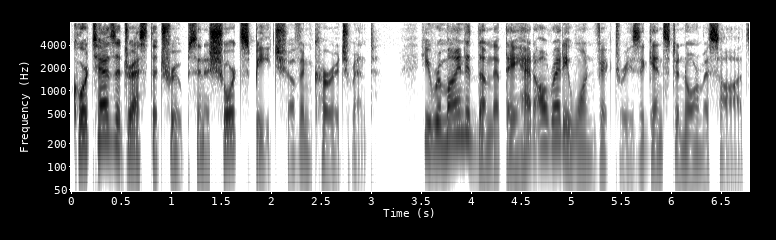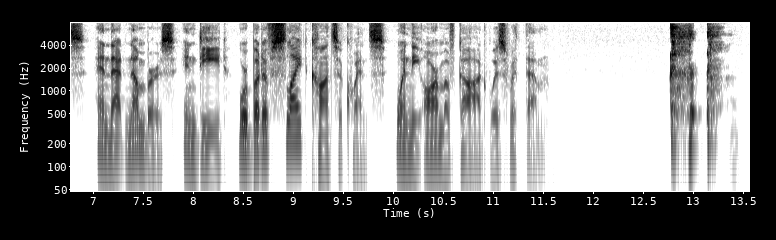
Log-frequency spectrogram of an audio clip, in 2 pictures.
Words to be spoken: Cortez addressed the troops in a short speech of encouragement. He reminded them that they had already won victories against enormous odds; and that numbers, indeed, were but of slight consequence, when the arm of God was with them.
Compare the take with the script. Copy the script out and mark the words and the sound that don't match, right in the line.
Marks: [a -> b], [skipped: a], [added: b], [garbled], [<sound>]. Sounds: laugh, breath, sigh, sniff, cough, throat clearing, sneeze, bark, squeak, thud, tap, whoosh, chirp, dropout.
Cortez addressed the troops in a short speech of encouragement. He reminded them that they had already won victories against enormous odds; and that numbers, indeed, were but of slight consequence, when the arm of God was with them. [cough]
